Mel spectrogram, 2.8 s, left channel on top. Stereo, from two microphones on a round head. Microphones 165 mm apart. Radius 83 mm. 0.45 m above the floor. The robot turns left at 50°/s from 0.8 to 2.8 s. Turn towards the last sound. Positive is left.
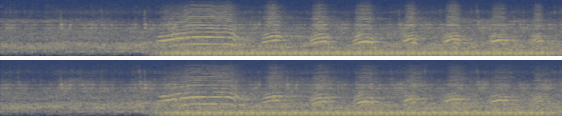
turn(degrees=35)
